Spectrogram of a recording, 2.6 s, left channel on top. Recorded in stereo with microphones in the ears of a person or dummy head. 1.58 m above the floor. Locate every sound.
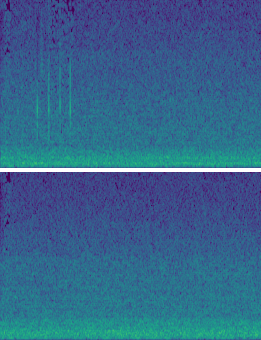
Only background noise.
